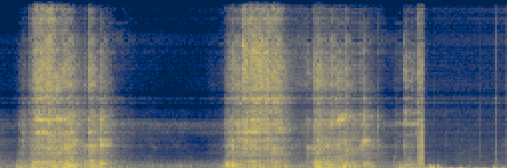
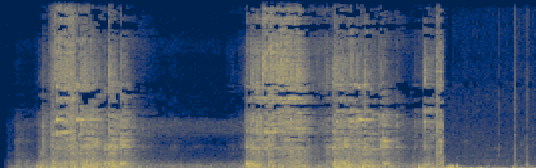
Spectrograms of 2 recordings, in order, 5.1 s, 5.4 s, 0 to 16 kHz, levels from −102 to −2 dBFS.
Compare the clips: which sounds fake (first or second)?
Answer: first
